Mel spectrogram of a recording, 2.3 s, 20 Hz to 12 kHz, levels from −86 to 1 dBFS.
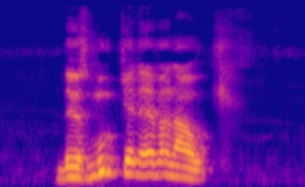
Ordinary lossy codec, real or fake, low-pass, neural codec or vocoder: MP3, 96 kbps; fake; 10.8 kHz; codec, 24 kHz, 1.2 kbps, DualCodec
